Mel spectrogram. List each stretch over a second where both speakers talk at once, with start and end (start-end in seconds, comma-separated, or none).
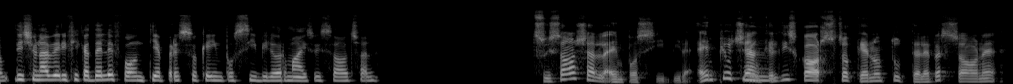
none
